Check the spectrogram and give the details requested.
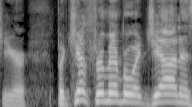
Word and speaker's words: Giannis: Can't even pronounce it right, Hugh. It's Giannis.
